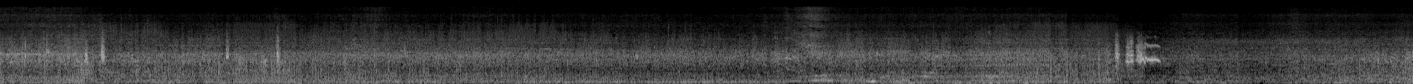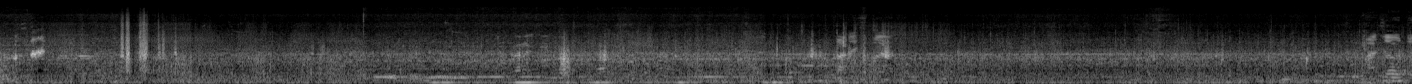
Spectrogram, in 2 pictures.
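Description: A motorcycle engine hums steadily close by while riding along a road.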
